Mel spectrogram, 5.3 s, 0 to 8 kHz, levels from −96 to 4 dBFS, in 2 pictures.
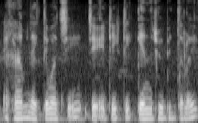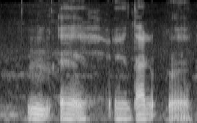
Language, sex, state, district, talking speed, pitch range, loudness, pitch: Bengali, male, Tripura, West Tripura, 150 wpm, 120-130 Hz, -19 LUFS, 125 Hz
